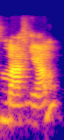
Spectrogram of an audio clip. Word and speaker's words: Mariame: And so my name is spelled M-A, and that's Mariam. But if you spell it M-E, it's Mariam. Okay. And then there's M-Y, which is Miriam.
